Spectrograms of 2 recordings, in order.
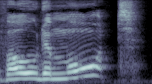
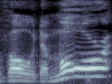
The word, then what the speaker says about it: Voldemort: Young Voldemort, or young Voldemort, depending on how you say his name.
